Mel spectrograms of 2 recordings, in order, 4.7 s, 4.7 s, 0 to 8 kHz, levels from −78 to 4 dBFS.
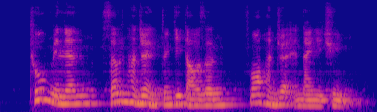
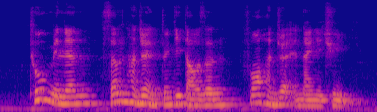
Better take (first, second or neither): second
